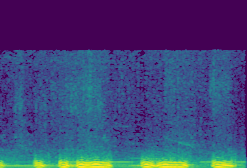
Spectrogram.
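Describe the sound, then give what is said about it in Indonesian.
An owl, a brown night bird, hoots in a rhythmic series of rising-and-falling calls, several short hoots grouped in bursts with brief pauses between, clear against a faint steady hum. “iya betul sekali itu adalah burung hantu”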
